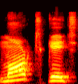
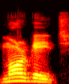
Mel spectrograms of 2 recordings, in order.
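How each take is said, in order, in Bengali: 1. মাঝের t ধ্বনিটি উচ্চারিত হয়। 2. মাঝের t ধ্বনিটি সাইলেন্ট। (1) "মর্টগেজ না" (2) "টি সাইলেন্ট"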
